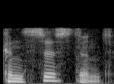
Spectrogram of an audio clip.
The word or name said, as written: consistent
